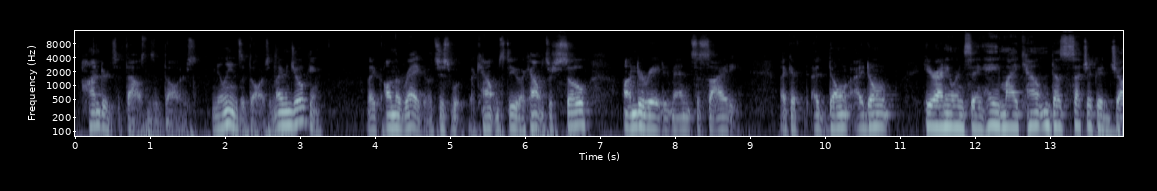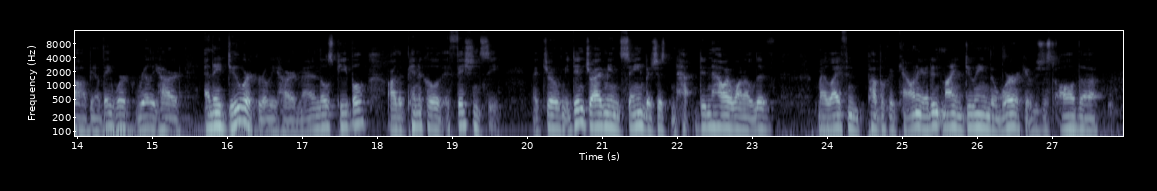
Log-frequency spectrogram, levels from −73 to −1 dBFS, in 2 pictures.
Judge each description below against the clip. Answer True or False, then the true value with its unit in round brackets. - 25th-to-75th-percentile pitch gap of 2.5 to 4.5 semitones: True (3.3 semitones)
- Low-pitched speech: True (110 Hz)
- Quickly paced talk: True (215 wpm)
